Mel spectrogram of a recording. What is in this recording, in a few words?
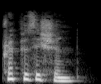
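"preposition", British English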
